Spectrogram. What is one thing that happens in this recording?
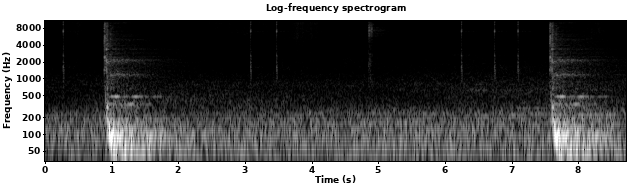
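A heavy metallic thud rings out.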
